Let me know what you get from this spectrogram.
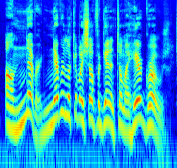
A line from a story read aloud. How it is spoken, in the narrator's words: she exclaimed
